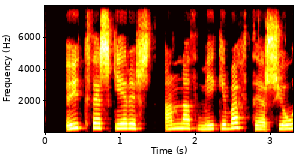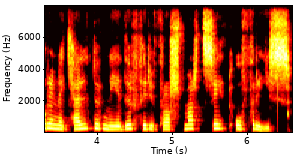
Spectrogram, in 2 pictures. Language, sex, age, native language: Icelandic, female, 30-39, Icelandic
